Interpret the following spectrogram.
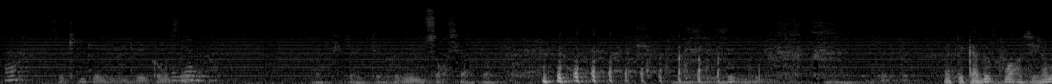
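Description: Low, indistinct voices talking, over a steady electrical buzz.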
